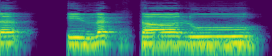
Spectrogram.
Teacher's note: ذال کو کاف کے ساتھ ملائیں گے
